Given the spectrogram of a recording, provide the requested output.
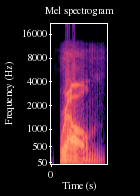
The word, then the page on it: realm: American English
